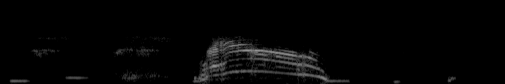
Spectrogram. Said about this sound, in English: Sounds like a baby kitten mewing.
